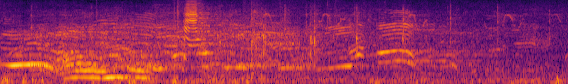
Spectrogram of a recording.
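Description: Several voices shouting and calling out at once from the sidelines and pitch of an outdoor football match, loudest in the first second or so as an attack goes at the goal.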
